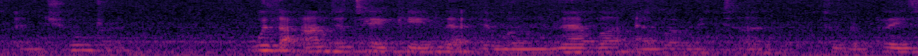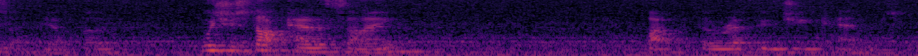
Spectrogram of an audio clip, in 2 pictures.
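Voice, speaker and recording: An older woman from Singapore, a surgeon, giving an earnest, conversational talk to students, restarting her sentences as she goes. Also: sits low. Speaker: guest speaker, surgeon. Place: lecture hall. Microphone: distant from the mic. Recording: echoey, distant hall recording with loud hiss.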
